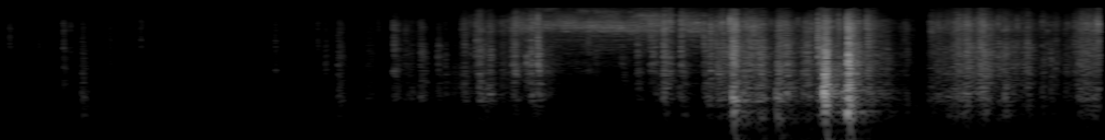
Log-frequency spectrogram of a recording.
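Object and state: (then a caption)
Mylar foil balloon. A large, round, inflated holographic mylar foil balloon, hollow and air-filled and held in one hand, is tapped and scratched across its taut surface with long acrylic nails and a metal claw ring. Sparse, light taps and ticks in near silence give way to continuous, bright, crinkly scratching that grows louder. It peaks in a few sharper swipes, pauses briefly, then resumes.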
